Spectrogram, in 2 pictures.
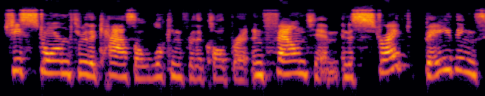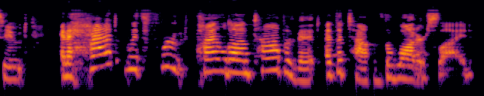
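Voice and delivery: ordinary delivery, nothing marked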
